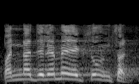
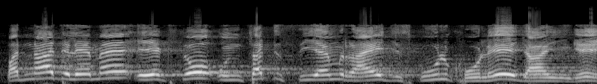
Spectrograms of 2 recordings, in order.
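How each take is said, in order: First: Said in the usual way. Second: पन्ना जिले में एक सौ उनसठ said slow and loud, each word punched; slow, loud emphasis on एक सौ उनसठ; slow emphatic repeat. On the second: Shown as a demonstration. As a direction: hammer the number home slowly and loudly. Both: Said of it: "repeated with emphasis".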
